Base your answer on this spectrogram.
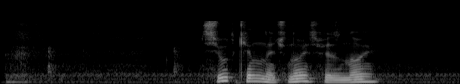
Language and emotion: Russian, neutral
